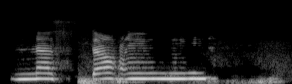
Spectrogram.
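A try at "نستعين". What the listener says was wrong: गला घूंटी हुई आवाज है, ज्यादा नहीं घूंटे।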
